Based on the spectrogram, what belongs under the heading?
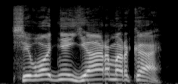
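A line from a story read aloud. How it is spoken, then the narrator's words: Joyful shout. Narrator (Russian): радостно прокричала Фелла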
